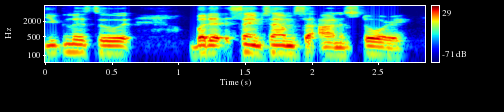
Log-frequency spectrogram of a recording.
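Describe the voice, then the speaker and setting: A man talks with a Southern US accent. His pitch is medium. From Florida. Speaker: gospel singer-songwriter. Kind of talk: casual interview. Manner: casual.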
